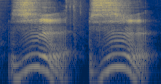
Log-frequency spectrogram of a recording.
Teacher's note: So the zh is almost like it's like you start out with an SH, sh, and you kind of go to the R.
